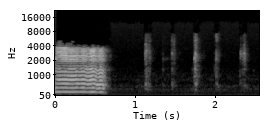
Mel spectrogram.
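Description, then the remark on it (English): A single loud bleat from a goat or sheep lasting about half a second, from seven goats and six sheep walking along in a line, followed by a few soft, irregular clicks and taps in otherwise quiet surroundings. “Okay, so corralled behind you in a little train is 7 goats and 6 sheep.”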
